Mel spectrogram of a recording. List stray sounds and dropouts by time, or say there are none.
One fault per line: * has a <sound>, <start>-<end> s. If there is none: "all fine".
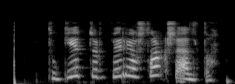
all fine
